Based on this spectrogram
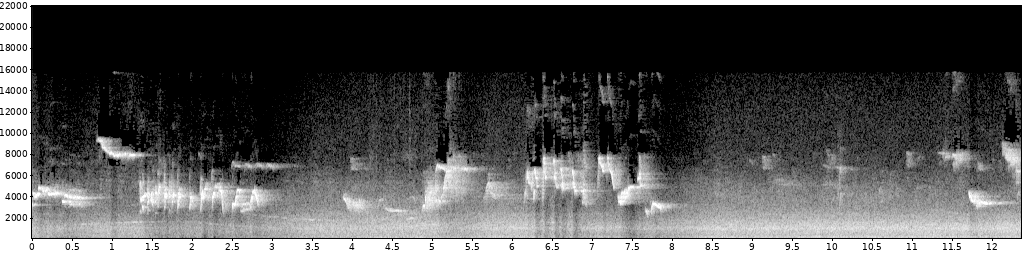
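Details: A rose-ringed parakeet in Stanley Park, Blackpool, seen there on and off for two to three months, gives harsh, shrill screeches in quick bursts through the first eight seconds, one more near the end, over steady hiss.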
